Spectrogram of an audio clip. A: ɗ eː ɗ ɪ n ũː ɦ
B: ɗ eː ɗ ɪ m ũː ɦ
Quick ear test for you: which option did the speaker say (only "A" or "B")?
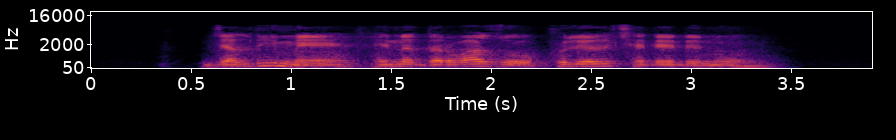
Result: A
